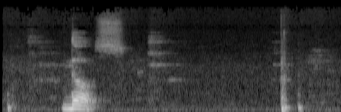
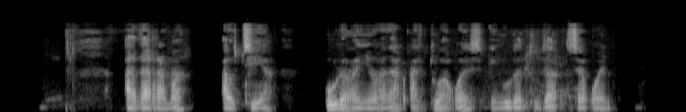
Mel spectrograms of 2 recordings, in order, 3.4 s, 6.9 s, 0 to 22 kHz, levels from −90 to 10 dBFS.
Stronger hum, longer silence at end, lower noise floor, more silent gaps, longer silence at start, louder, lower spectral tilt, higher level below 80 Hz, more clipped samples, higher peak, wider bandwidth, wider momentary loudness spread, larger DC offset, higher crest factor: neither; second, 0.4 s vs 0.75 s; first, -54 dBFS vs -50 dBFS; second, none vs 2.08-2.12 s, 3.03-3.08 s, 3.17-3.24 s; second, 0.1 s vs 0.65 s; first, -19 LUFS vs -27 LUFS; first, -7 dB/octave vs -4 dB/octave; first, -50 dBFS vs -58 dBFS; neither; first, -2 dBFS vs -6 dBFS; first, 14.5 kHz vs 9.6 kHz; first, 28 LU vs 20 LU; neither; about the same, 20 dB vs 22 dB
